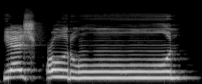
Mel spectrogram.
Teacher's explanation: واو مدہ کے بعد نون کا سکون عارضی آ رہا ہے، وف کی صورت میں نون پہ ہم عارضی جزم لگا دیں گے تو نون کا سکون عارضی آ رہا ہے، اس لیے یہاں پہ مد عارض وفی بنے گی، جس کو ہم 3 الف کی مقدار کھینچ کر پڑھتے ہیں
